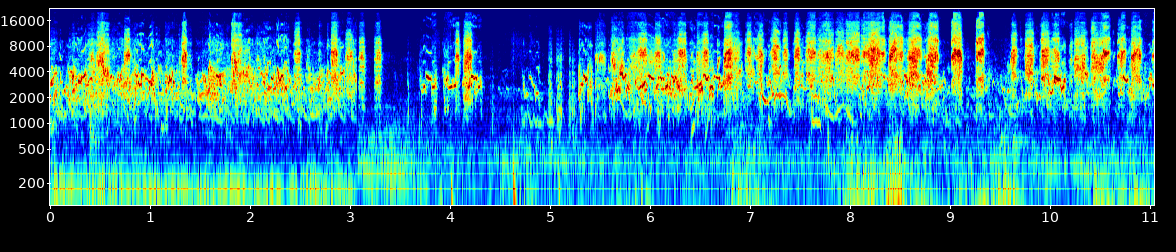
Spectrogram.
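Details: Australian budgerigars in an aviary colony, recorded 15 July 2025: dense, scratchy chirping and chattering from many birds, with a brief quieter gap near the middle before the busy twittering chorus returns.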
